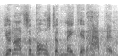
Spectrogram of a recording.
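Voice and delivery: ordinary delivery

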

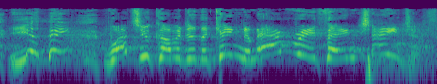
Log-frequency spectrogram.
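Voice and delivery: high and loud, laughing through the words; laughing joyfully. Real, not acted. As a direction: proclaim it while still laughing.

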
